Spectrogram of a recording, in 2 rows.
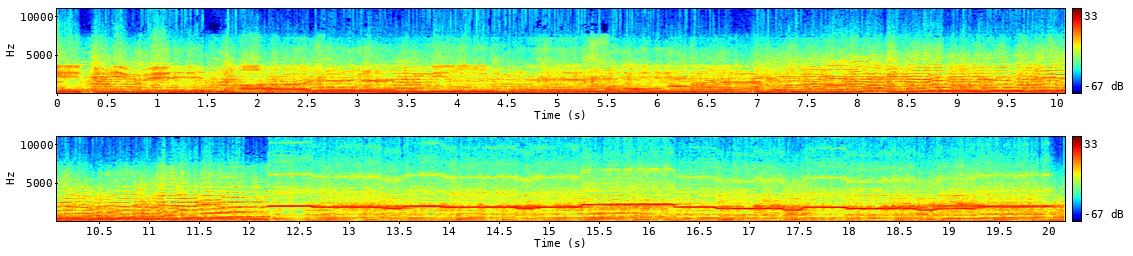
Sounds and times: Music: 0.0 - 20.1.

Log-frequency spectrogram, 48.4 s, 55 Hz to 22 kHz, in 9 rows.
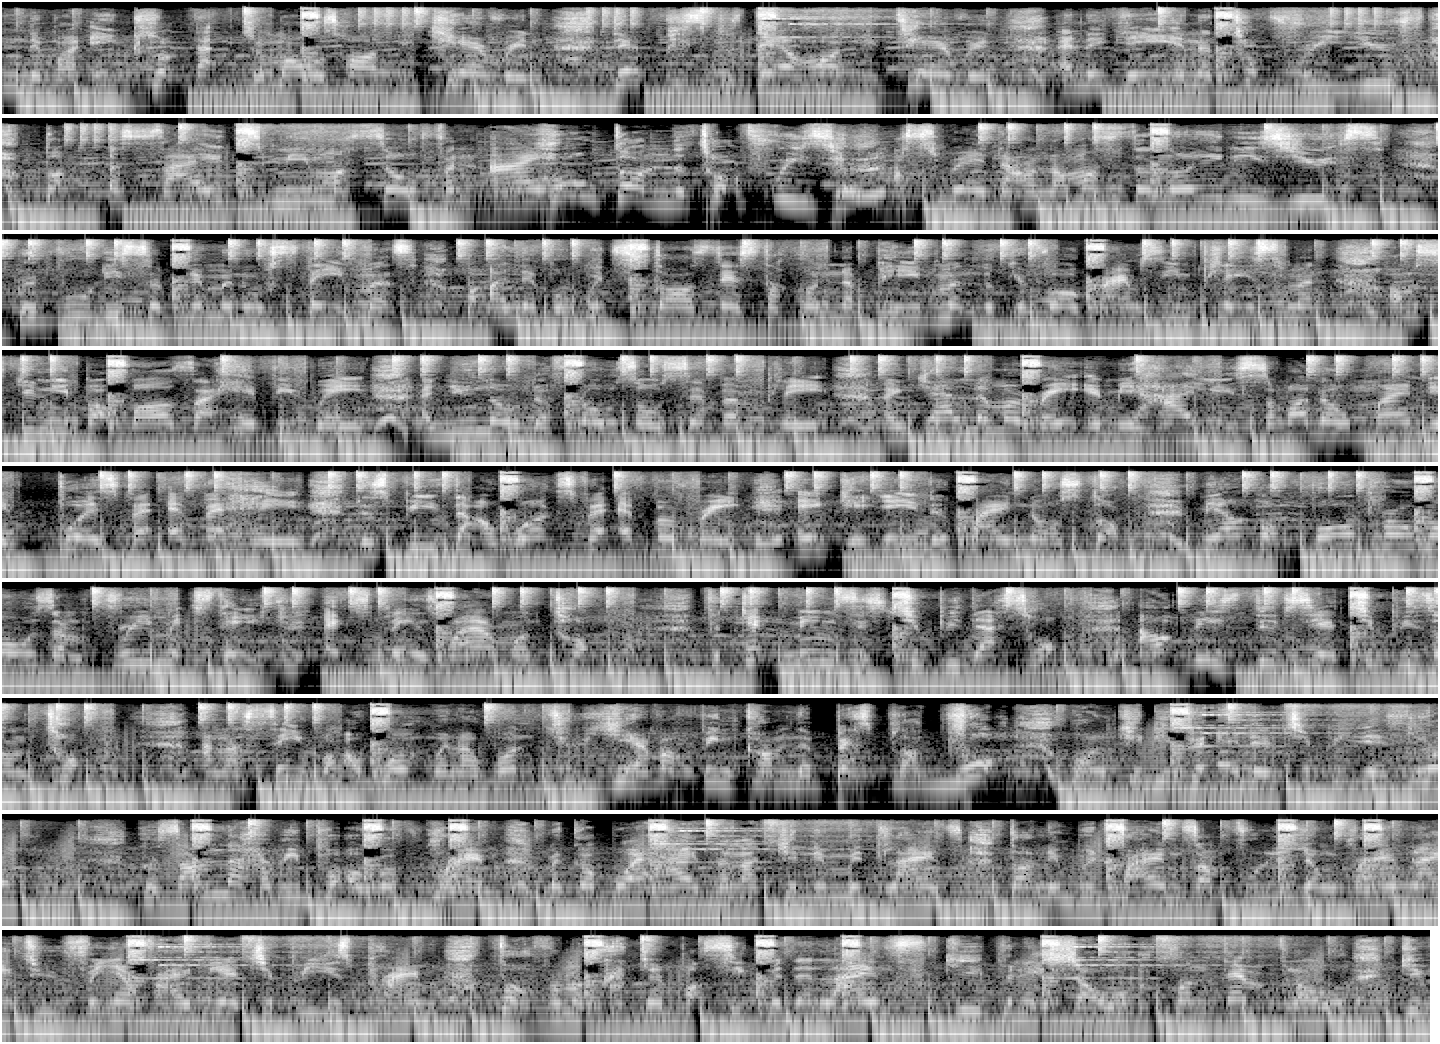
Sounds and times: Music: 0.0 - 48.4.

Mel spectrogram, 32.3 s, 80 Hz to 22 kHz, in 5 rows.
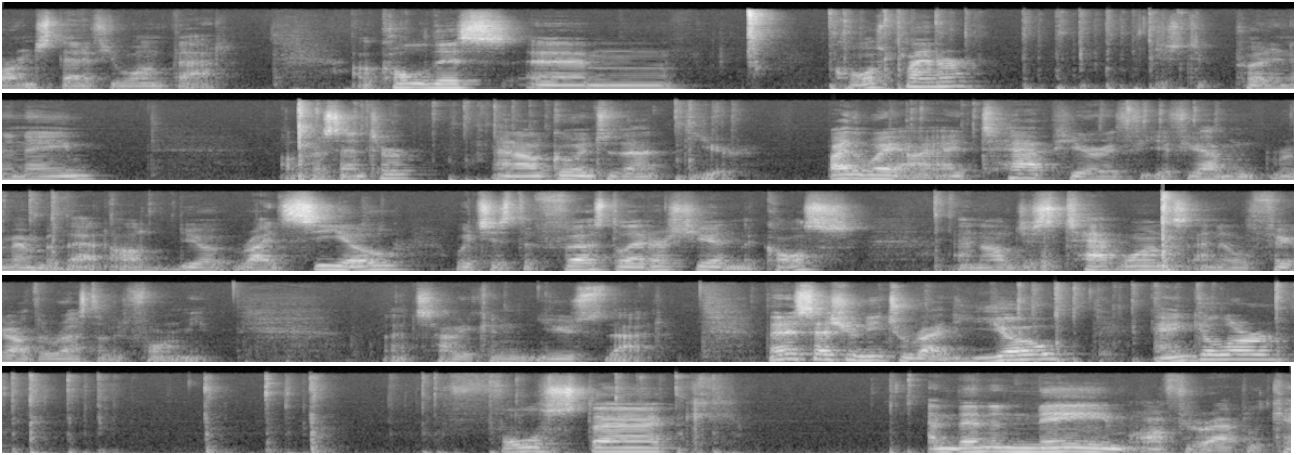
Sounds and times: Computer keyboard: 4.1 - 6.0, 8.0 - 9.1, 9.8 - 10.0, 12.9 - 13.3, 24.4 - 28.4, 30.2 - 30.5.

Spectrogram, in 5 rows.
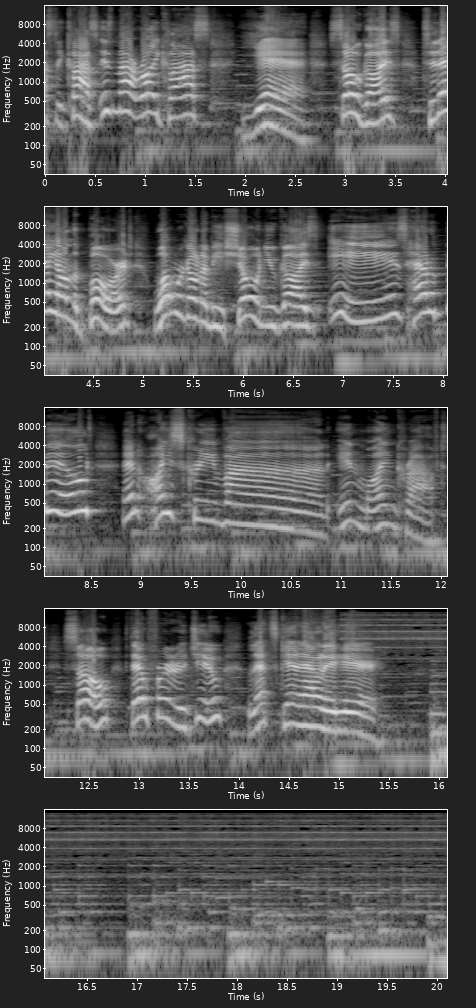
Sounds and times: Speech: 0.0 - 15.4
Music: 0.0 - 20.1.

